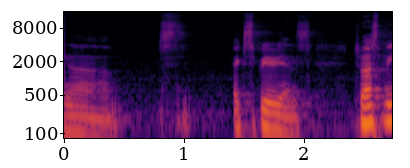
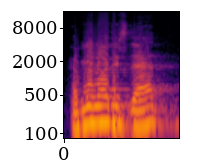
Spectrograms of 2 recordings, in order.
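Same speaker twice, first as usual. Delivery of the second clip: much louder, full projection into the mic; projected loud demo; 10 dB louder than usual. Shown as a demonstration. Coach demonstrating mic power to the audience, loud. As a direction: throw the voice out to the back row.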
